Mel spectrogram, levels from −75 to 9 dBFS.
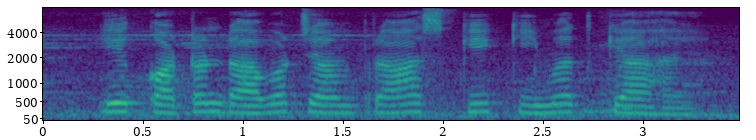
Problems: background sounds at intervals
